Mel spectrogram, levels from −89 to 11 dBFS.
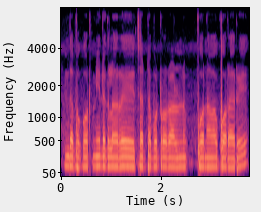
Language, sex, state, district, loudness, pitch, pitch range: Tamil, male, Tamil Nadu, Kanyakumari, -16 LUFS, 120 Hz, 120-125 Hz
